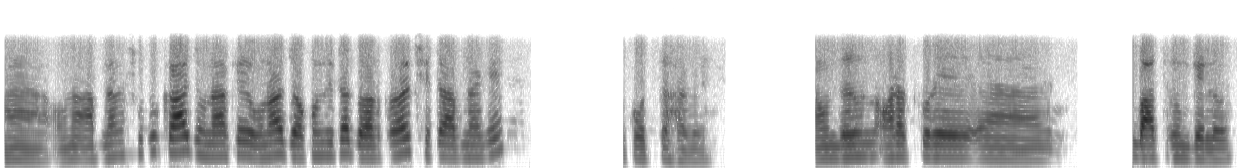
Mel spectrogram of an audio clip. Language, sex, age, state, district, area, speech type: Bengali, male, 60+, West Bengal, Purba Bardhaman, rural, conversation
